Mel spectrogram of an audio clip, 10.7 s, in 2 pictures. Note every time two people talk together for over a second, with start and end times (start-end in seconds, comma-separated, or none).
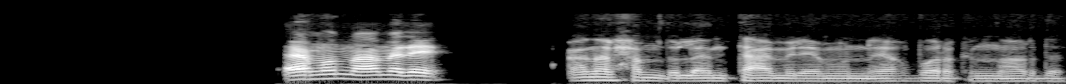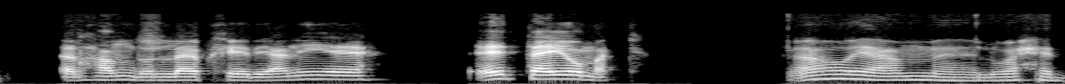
none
